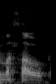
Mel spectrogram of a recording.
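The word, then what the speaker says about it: Matthau: Decían en, los premios y eh, en, las entrevistas que vi, como para cachar cómo se pronunciaba, lo decían siempre Mazau, pero está lo mismo en realidad.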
